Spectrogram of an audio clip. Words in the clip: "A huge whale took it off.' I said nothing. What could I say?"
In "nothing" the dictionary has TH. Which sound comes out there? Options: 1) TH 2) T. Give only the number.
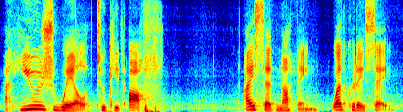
1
